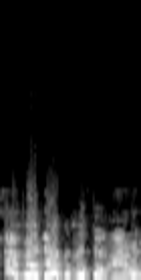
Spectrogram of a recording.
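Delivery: put-on drunk wail. Shown as a demonstration. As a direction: shows how to wail it loud and high. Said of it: "Fala que".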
